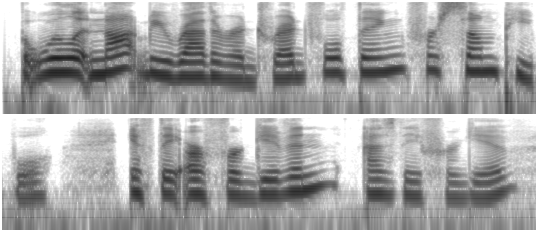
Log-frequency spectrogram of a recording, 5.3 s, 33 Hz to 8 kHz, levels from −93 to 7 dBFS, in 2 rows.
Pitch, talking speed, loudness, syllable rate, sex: 220 Hz, 215 wpm, -19 LUFS, 5.8 syllables/s, female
